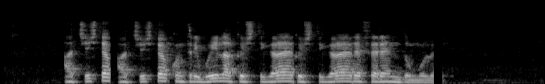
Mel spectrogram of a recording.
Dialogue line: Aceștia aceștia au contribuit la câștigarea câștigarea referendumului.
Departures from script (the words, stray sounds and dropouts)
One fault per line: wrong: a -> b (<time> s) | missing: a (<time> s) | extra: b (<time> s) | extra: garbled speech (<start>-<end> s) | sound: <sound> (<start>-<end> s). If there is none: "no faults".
sound: dropout (4.3-4.4 s)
